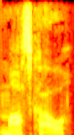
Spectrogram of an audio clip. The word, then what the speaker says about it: Moscow: It's actually spelled just like Russia, M-O-S-C-O-W. – Oh. – But they pronounce it Moscow.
